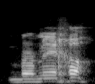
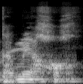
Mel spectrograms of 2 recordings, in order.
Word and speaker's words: Bermejo: Bermejo. Oh, Bermejo.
